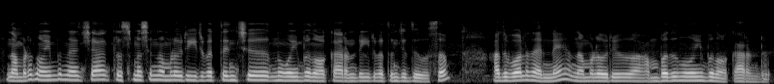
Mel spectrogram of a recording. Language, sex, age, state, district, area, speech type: Malayalam, female, 30-45, Kerala, Alappuzha, rural, spontaneous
